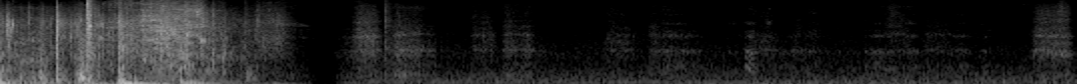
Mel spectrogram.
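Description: A burst of several sharp crashing hits over the first two seconds, ending abruptly. After that come faint short sounds recurring about every half second.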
